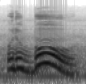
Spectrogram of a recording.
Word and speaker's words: urubu: Então, café, a sílaba tônica é o fé. Urubu, a última sílaba é que é a forte.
